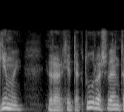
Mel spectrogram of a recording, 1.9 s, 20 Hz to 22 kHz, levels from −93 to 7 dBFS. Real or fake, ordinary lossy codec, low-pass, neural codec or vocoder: real; Opus, 24 kbps; 7.2 kHz; none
